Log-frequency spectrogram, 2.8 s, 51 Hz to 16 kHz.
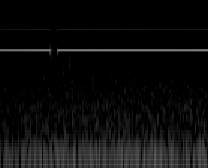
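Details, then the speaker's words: Expensive Fluke meter continuity beep-test, automotive fuse testing via decade box: a steady high beep drops out briefly at around 60-80 ohms. These are intermittent skips; a pulsing beep does not mean a fuse is good. "How often have you heard a mechanic in a YouTube video testing a fuse where it's beeping like this? Intermittent pulsing."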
